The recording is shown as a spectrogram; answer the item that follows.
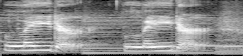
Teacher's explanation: There's a T, but it sounds like a D.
